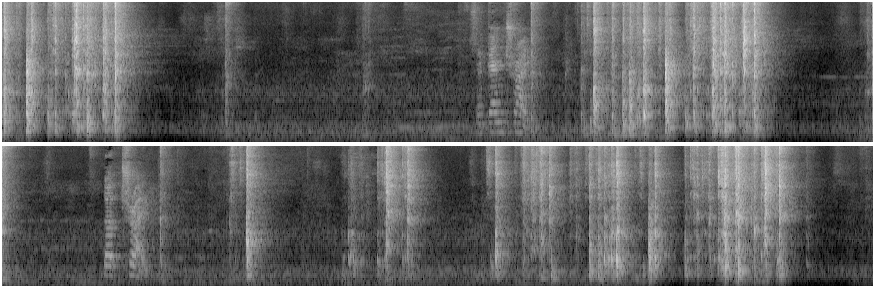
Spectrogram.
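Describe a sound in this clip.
Plastic cups clatter rapidly as they are stacked and unstacked on a table.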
